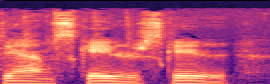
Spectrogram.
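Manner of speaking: usual speaking voice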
